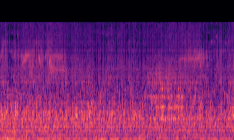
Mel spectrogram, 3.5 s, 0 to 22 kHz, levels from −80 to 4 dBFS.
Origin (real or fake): fake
